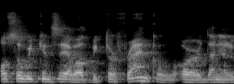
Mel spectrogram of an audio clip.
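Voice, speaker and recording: Intonation stays fairly even, and there is audible room echo. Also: man. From Mexico. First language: Spanish. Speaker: life coach. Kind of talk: lecture. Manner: halting.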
